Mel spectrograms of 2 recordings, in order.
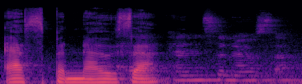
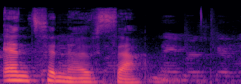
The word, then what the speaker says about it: Encinosa: It's not Espinoza. It's Encinosa.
